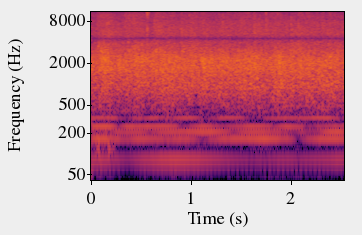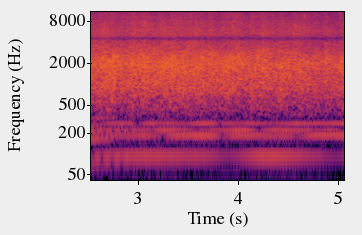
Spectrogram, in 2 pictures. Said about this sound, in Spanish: ¿Cuántos dicen amén? Dale un fuerte aplauso. Aplauso al Señor, si tú lo crees.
